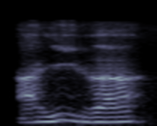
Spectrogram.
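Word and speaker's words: Aída: Cuando tienes en la palabra, por ejemplo, en el nombre de una chica Aida. Aida, la que hay una bocal abierta y una vocal cerrada, está la que suena con más fuerza.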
